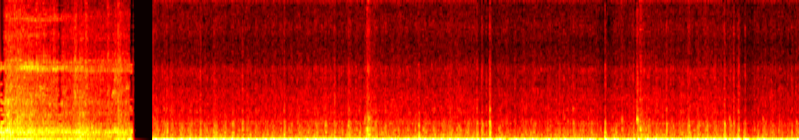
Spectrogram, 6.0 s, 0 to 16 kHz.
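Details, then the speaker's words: Barn-find Jaguar Series 3 V12, started after fuel tank and sender unit work: low, heavy idle with an uneven, stumbling beat and occasional dropped pulses; a cylinder is missing, rough idle with misfire. "Definitely missing a bit."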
